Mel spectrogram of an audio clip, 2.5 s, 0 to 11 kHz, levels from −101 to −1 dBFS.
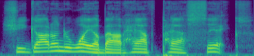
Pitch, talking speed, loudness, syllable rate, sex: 150 Hz, 190 wpm, -16 LUFS, 4.2 syllables/s, male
